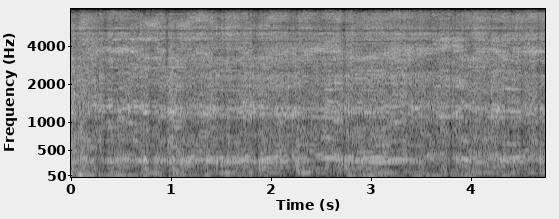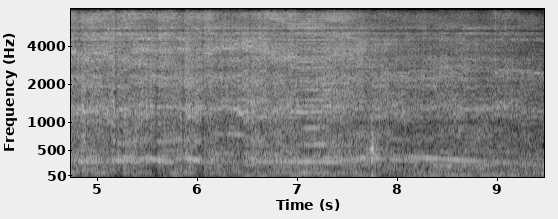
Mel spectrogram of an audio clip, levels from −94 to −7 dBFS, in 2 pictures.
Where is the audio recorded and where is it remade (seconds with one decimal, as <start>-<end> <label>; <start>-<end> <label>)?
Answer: 0.0-9.5 remade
